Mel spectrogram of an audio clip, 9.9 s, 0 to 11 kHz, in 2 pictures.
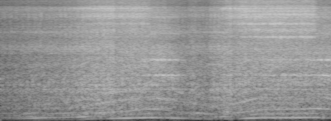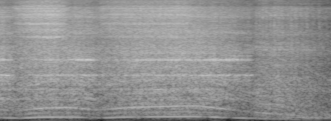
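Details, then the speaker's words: Revving test on a gas-fuelled 4-cylinder car after reducer tuning, with the carburetor drained of petrol and the fuel pump removed; the engine blips and climbs cleanly to about 6000 RPM, measured with an RPM meter, then drops back to idle with no hesitation; normal free revving. "bisa menjerit ya sampai sekitar 6000 RPM"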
